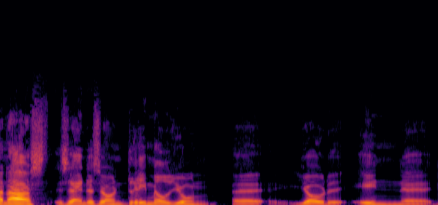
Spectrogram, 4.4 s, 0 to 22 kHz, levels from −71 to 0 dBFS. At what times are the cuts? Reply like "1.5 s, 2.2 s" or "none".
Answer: 2.2 s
